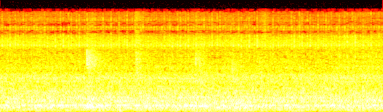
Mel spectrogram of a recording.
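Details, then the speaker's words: Vents extractor fan after repair of its burnt timer control board, powered via the light switch: steady even low hum with airy rush, no rattles; fan extracts air, wiring correct. "Так, зараз він витягує. Значить, підключено все так, як і має бути."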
